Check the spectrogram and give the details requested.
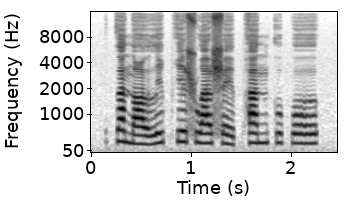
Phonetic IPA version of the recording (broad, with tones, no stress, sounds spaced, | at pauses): t̪ a˥˨ n ɑ˨˩ ʊ̯ l i˦ pʰ i˦ ʂ w ä˦ ʂ e˨˩ ɪ̯ pʰ a˦ n k u˨ p o˦ ʊ̯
